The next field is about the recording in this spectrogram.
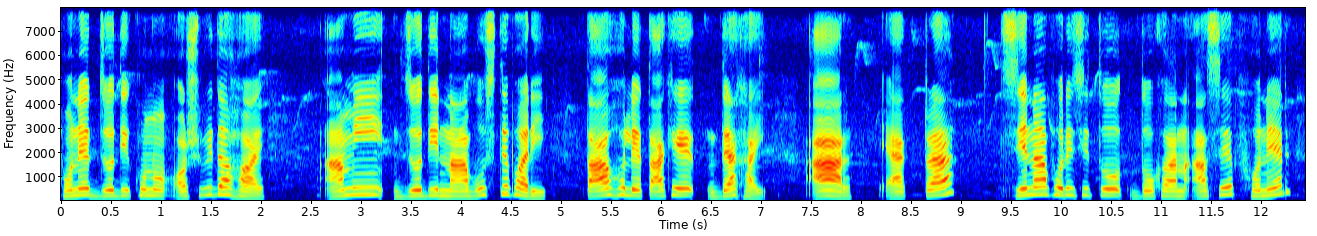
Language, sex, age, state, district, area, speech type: Bengali, female, 60+, West Bengal, North 24 Parganas, rural, spontaneous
